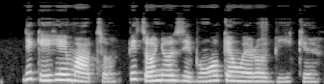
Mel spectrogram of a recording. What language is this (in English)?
Igbo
